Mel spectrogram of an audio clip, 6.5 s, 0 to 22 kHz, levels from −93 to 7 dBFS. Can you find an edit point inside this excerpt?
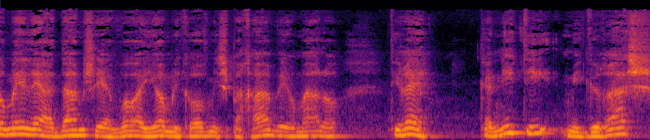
no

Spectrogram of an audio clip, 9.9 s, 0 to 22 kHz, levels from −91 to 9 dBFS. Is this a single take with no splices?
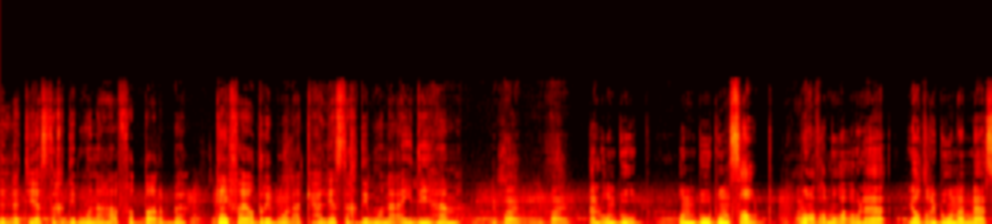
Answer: yes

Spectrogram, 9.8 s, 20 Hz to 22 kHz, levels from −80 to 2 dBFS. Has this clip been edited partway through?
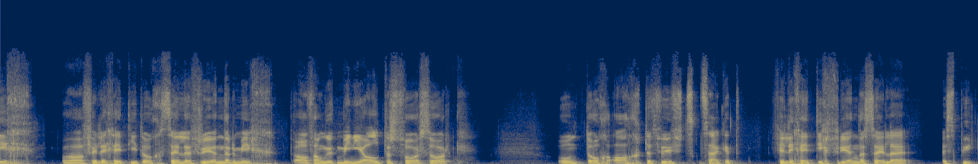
yes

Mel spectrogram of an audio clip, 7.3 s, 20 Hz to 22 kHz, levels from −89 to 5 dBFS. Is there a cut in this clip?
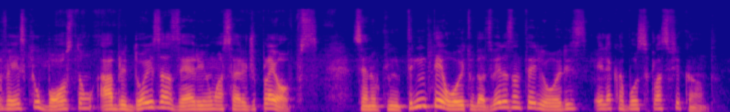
no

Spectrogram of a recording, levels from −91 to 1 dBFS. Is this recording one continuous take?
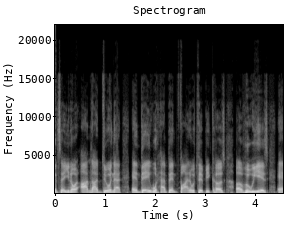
yes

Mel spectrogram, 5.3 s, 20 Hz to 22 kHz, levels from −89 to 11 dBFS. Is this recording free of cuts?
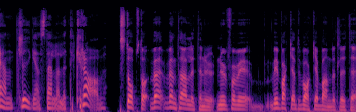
yes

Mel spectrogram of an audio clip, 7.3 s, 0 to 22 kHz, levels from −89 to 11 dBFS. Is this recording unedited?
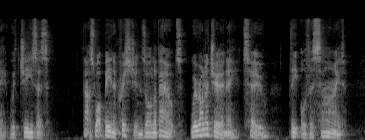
no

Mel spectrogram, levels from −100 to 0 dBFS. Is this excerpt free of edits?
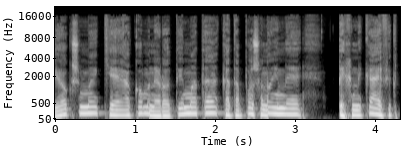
no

